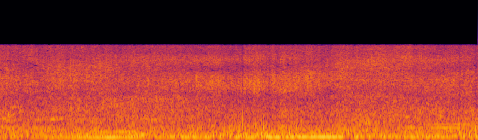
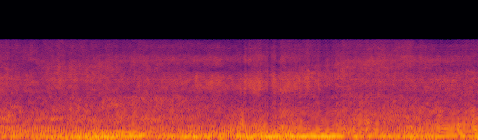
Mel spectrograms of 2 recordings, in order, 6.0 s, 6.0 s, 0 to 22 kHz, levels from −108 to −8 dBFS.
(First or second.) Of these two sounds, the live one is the first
